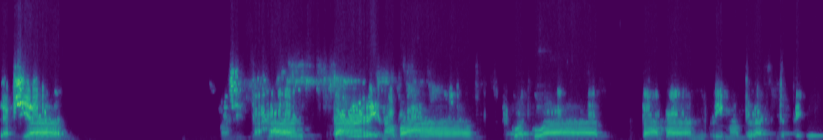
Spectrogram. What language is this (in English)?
Indonesian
